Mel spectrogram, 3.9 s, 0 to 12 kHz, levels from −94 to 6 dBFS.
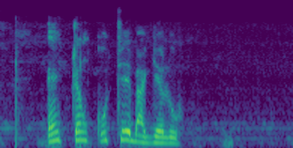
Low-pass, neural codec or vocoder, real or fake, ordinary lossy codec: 7.2 kHz; none; real; Opus, 24 kbps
